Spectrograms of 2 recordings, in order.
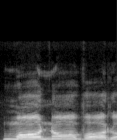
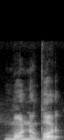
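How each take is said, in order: First: "मनभर" very slow as म, न, भ, र; letter by letter. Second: Said in the usual way. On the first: Shown as a demonstration. Teacher asking learners to read "मनभर", letter by letter. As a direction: sound out "मनभर" in four separate long syllables. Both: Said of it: "क्या पढ़ेंगे इसे?".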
